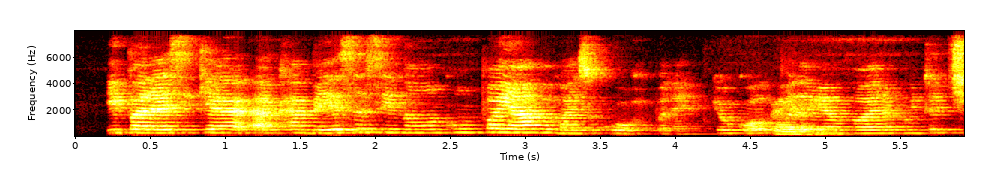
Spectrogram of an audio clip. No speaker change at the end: Yes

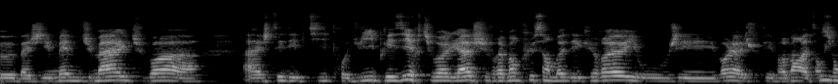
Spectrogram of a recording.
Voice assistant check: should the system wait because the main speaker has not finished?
No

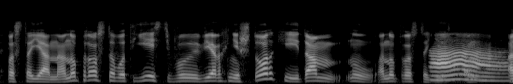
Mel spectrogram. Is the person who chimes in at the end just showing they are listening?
Yes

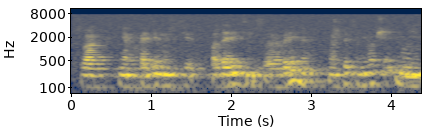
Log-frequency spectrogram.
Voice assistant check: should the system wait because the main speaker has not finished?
Yes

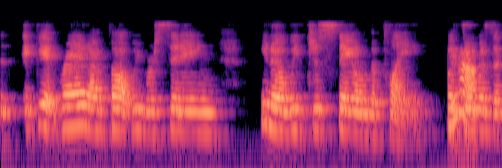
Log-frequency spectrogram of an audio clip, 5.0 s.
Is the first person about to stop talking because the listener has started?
No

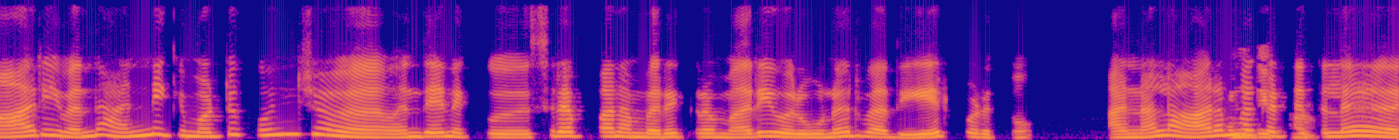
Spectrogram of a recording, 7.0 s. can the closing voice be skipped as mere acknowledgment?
Yes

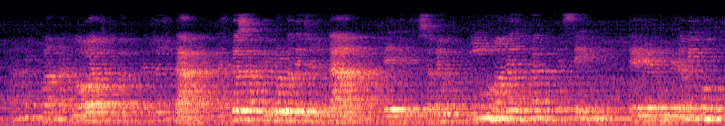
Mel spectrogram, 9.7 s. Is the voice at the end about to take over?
No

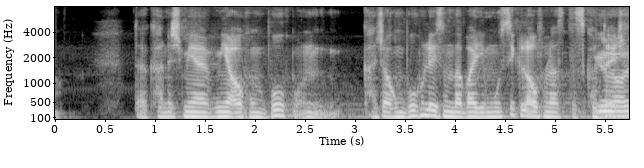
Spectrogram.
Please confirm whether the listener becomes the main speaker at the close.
Yes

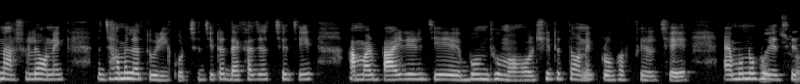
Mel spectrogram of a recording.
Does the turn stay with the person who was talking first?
Yes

